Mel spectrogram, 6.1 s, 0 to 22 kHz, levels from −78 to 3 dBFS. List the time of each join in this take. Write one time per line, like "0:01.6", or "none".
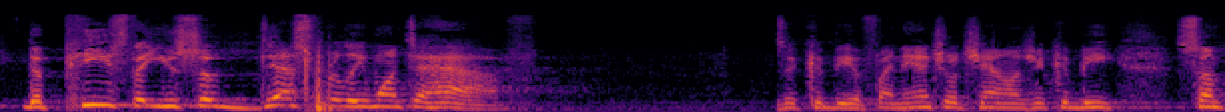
0:03.9
0:05.1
